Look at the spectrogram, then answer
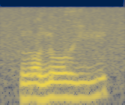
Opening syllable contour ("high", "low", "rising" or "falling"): low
